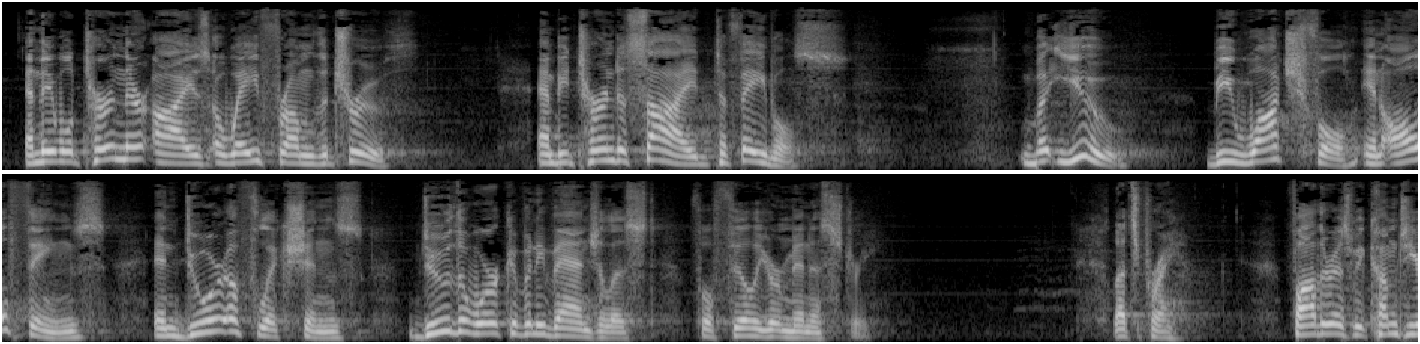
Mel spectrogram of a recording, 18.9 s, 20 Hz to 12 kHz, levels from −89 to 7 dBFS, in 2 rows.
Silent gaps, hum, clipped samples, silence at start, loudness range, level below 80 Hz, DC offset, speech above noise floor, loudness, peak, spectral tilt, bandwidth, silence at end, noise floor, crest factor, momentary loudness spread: none; none; under 0.1%; 0.15 s; 5 LU; -70 dBFS; under 0.1%; 50 dB; -20 LUFS; -2 dBFS; -5 dB/octave; 10.5 kHz; 0 s; -69 dBFS; 18 dB; 13 LU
